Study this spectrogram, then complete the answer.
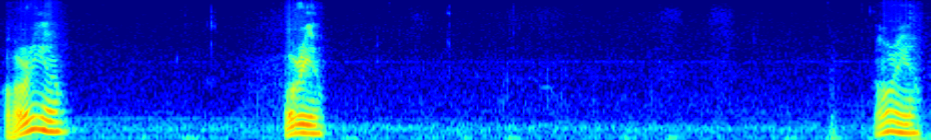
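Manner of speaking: high-pitched call to a cat; calling a pet. Real, not acted. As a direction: call the cat's name up high.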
